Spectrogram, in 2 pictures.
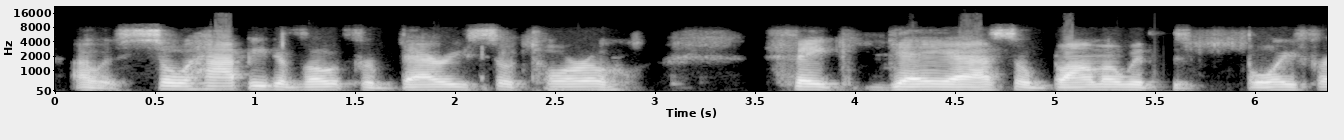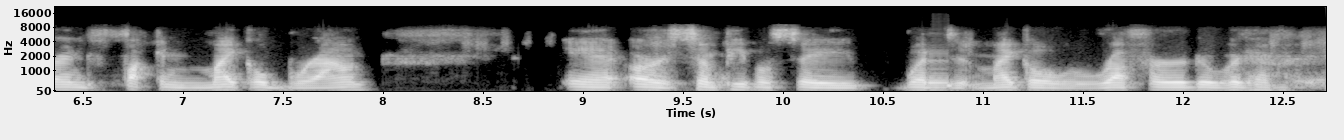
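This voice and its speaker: A man in his late thirties hosting a livestream talk show, rambling and profane, with his loudness swinging up and down. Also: medium pitch, poor audio. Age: 30s.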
